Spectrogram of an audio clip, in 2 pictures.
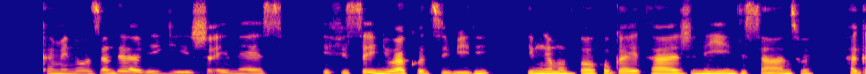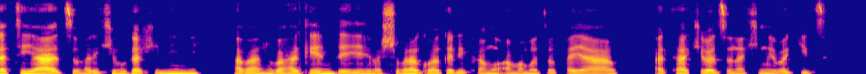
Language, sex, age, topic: Rundi, female, 36-49, education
